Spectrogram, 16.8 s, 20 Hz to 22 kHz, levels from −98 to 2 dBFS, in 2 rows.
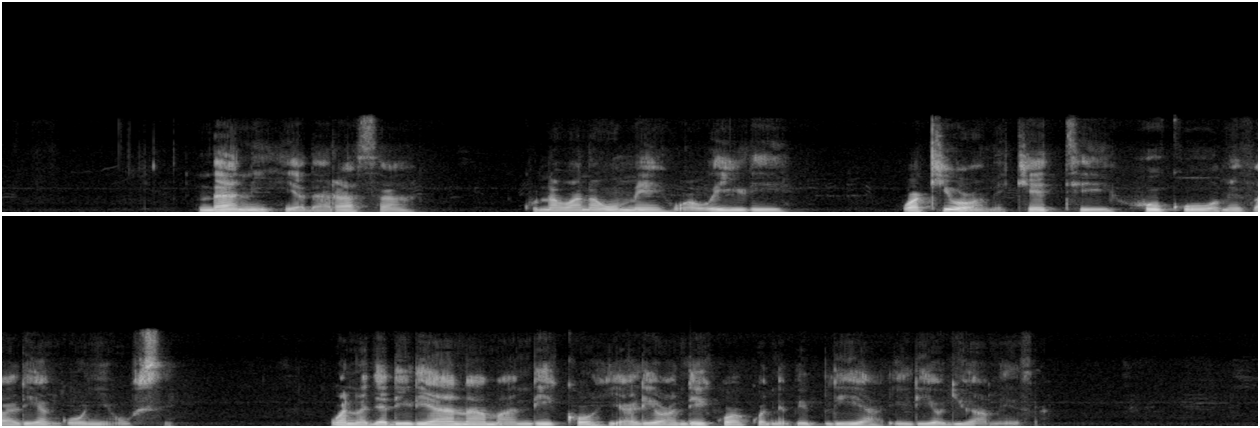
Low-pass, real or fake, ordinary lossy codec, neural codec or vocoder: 9.9 kHz; real; AAC, 96 kbps; none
